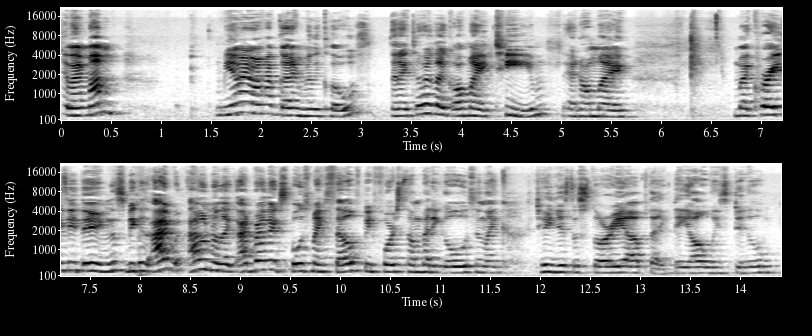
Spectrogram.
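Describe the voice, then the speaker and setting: A woman's voice: a little high, fairly even intonation, normal speed, a little hiss or hum. A young woman vlogger chatting casually while eating, blunt and slangy, laughing easily. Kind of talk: casual mukbang chat. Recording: roomy home sound with faint ambience.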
